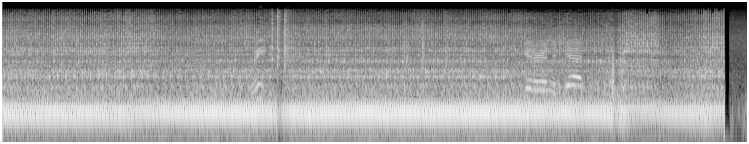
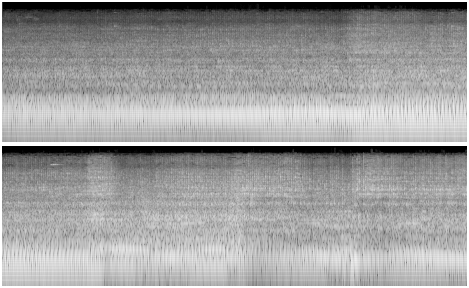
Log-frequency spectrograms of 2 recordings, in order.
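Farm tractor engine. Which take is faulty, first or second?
first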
